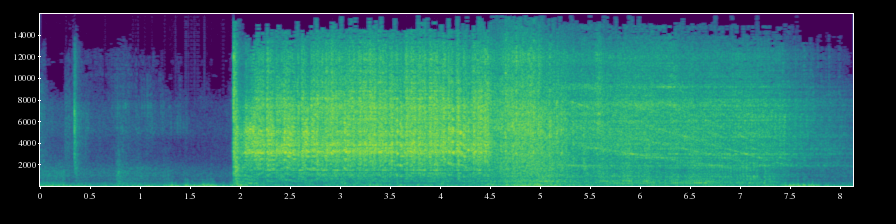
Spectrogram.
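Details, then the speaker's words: 1965 Ford Mustang, C-code 289 converted to 302 V8, newly replaced starter, gas fed in for first start: starter churns, engine catches roughly in uneven bursts but never idles; owner suspects shot carburetor with leaking gasket, plans new carb. "so I think the problem here is it's wanting to kick over but carb is just done it's bad news"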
